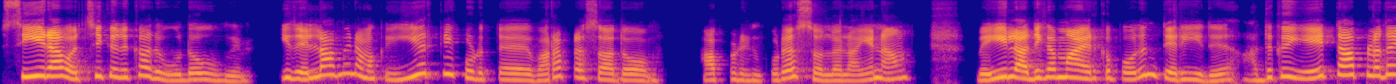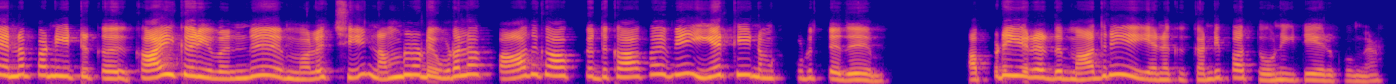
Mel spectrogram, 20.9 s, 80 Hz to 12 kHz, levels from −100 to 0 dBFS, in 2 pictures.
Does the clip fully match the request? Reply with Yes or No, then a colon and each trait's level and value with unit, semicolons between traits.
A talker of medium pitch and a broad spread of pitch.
No: very high, 275 Hz; wide, 7.4 semitones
